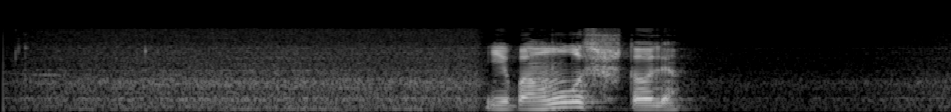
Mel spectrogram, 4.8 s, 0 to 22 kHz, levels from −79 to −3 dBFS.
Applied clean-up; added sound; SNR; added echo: none; none; none; none.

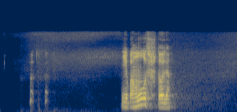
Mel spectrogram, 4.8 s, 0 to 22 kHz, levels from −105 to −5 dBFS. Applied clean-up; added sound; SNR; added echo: neural mask model Resemble Enhance denoiser.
